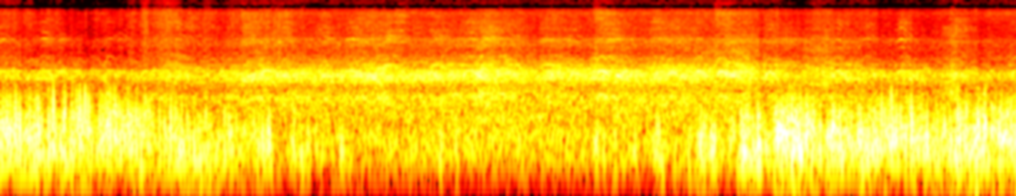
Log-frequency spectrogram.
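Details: Large roosting flock of crows arriving at night in Victoria Park, Charlottetown, Prince Edward Island; a blurred wall of overlapping caws, partly masked by heavy low rumbling background noise, swelling louder toward the end.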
